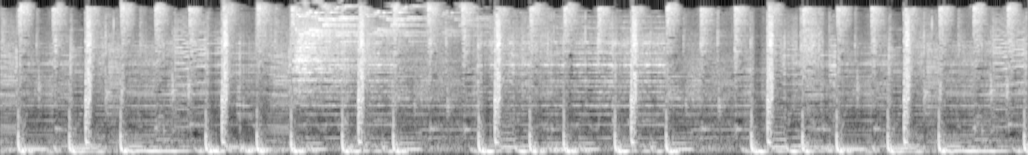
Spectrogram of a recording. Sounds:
music

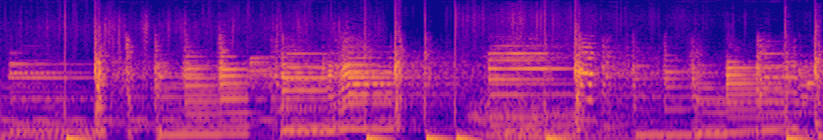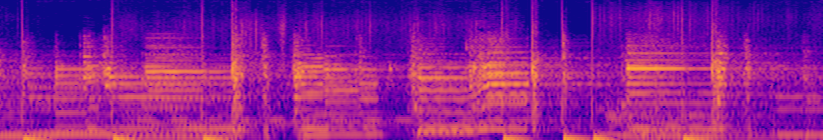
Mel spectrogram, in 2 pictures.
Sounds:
music

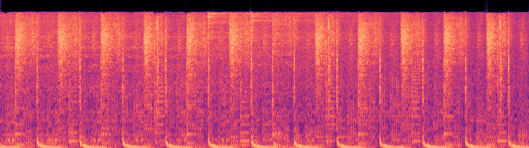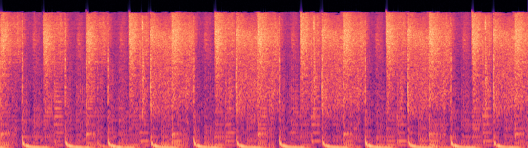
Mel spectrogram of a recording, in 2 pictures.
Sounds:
electronic music
music
trance music

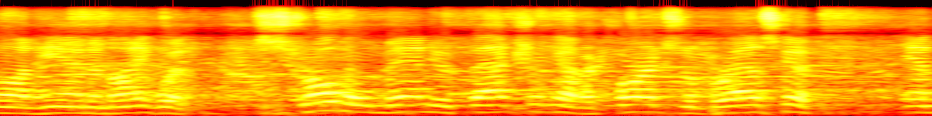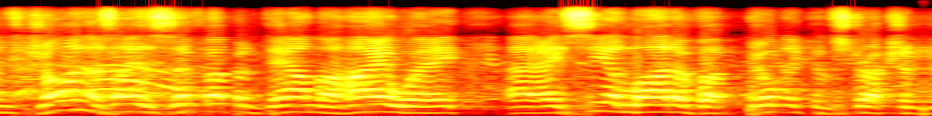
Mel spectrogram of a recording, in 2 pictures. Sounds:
speech

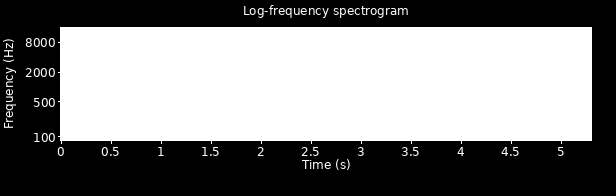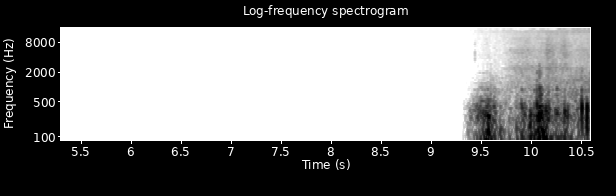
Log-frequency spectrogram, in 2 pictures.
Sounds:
silence

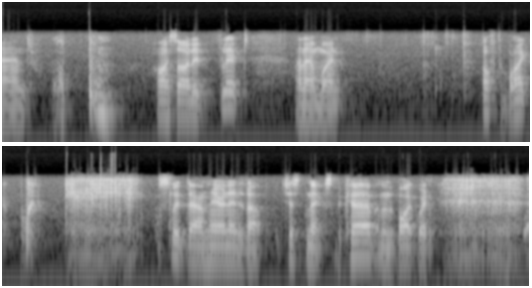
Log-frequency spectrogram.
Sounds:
speech
inside a small room

